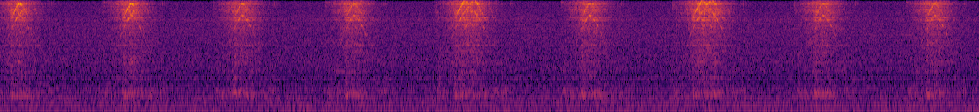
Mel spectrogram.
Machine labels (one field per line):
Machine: slide rail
